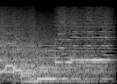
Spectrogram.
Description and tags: Electric Guitar 1
Emulations of electric guitar synthesized in u-he's modular synthesizer Zebra, recorded live to disk and edited in BIAS Peak.
Zebra, blues, electric, electronic, guitar, metal, psychedelic, rock, synthesizer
